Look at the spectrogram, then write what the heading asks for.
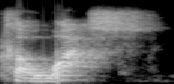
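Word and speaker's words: כוש: know what I'm saying it is pronounced kawash kawas now let me show you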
